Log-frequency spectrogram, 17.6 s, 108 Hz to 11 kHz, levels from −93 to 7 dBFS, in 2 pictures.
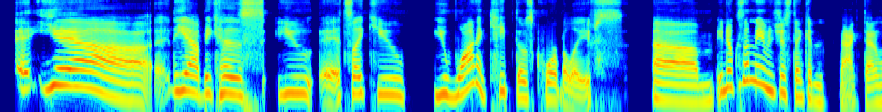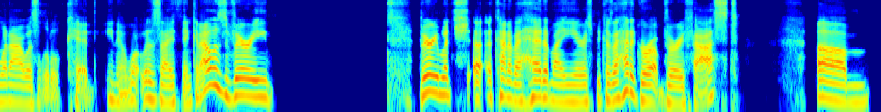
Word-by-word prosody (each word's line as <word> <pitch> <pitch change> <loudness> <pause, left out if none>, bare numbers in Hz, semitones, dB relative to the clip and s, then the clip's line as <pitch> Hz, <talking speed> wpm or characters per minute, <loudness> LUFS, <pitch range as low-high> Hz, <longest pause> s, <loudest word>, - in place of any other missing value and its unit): Eh 285 -3 +2
yeah, 280 - +4
eh 230 - -10
yeah, 260 -2 +3
because 230 -1 0
you 240 +1 -4
it's - - -3
like 235 0 -3
you 225 -2 -4 0.3
you 225 +1 -2
wanna 235 - +1
keep 260 +1 -5
those 190 -1 -2
core 185 -1 -3
beliefs, - - -6 0.3
um, 170 -2 +2
you 245 - -4
know, 300 +1 +1
'cause 345 - -9
I'm 400 -1 +1
even 305 -7 +1
just 245 -3 -3
thinking 190 -5 -4 0.2
back - - -3
then 150 +2 -3
when 170 0 -2
I 165 -1 +1
was 155 -1 -3
a - - -11
little - - -8
kid, - - -5
you 185 - -8
know, - - -6
what - - -5
was 185 -2 -3
I 160 -1 0
thinking? 160 - -5
I 305 - +6
was 320 -8 +3
very 210 -2 +2 1.5
very 245 +1 +6
much, 225 -1 -1
uh, 200 - +2
kind 215 -1 +2
of 185 - -1
ahead 200 +4 +3
of 195 - +1
my 170 -1 0
years, 165 0 -3
because 180 -1 -4
I - - +5
had 265 +7 +2
to 245 - +3
grow 175 -3 +3
up - - -1
very 155 -2 0
fast. - - 0 0.8
Um, 170 -4 +3
210 Hz, 195 wpm, -23 LUFS, 175-250 Hz, 1.5 s, I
